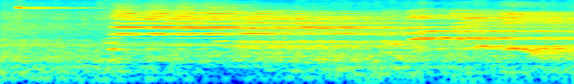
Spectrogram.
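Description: A horn sounding loudly in a gym: one steady note held for about two seconds, then a second note at a different pitch. A brief high whistle-like tone comes just before it.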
